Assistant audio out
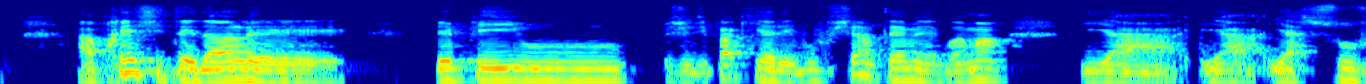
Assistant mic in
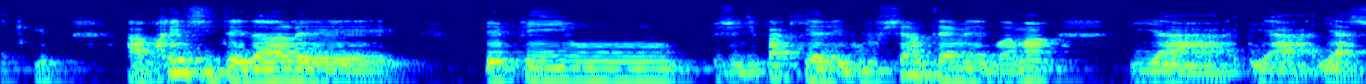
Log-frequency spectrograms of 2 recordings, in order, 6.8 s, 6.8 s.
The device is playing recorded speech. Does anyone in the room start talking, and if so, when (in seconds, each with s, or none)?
none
